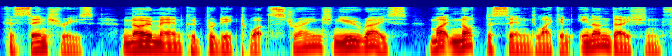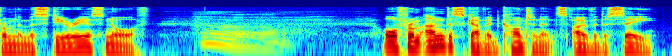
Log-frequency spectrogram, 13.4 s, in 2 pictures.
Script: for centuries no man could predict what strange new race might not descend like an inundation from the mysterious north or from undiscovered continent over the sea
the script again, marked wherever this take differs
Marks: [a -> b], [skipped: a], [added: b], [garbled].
for centuries no man could predict what strange new race might not descend like an inundation from the mysterious north or from undiscovered [continent -> continents] over the sea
